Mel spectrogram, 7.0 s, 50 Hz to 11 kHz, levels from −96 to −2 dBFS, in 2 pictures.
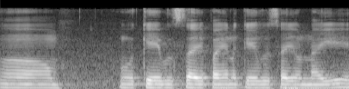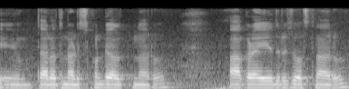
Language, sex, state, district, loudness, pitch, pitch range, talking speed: Telugu, male, Andhra Pradesh, Manyam, -17 LUFS, 120 Hz, 115-120 Hz, 120 wpm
